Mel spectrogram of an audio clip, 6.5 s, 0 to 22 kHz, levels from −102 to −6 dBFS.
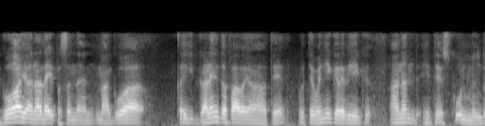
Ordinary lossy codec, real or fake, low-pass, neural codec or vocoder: none; fake; none; codec, 16 kHz, 1.1 kbps, Voila-Tokenizer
